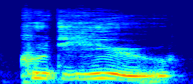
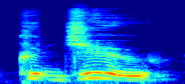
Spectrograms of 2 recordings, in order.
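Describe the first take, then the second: First: The d and y sounds stay separate. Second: The d and y merge into a j sound. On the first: The speaker calls it right. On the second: The speaker calls it wrong.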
